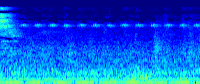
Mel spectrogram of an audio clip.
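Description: Room background: a steady low hum with a faint high-pitched tone pulsing about seven times a second, and no distinct event.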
